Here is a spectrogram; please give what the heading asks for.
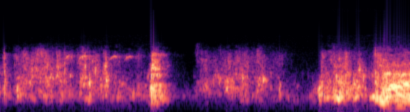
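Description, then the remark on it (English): Splashing of water at Little Creek as riders who have climbed down from their horses drink from it, in uneven bursts, with a sharp slap partway through, short pauses between, and a busier, louder stretch of splashing at the end. “And we climbed out from our horses and got a drink of water.”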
